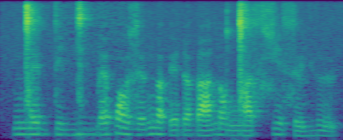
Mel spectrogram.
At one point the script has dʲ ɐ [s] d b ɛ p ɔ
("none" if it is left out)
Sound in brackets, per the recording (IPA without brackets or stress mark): none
